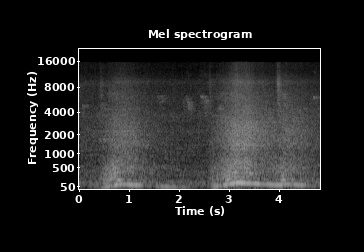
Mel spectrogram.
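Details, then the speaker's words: Ford Fiesta Mk6 after fixing an EAC fail/limp-mode fault, a service and a new battery, revving while stationary. Two clean throttle blips rise and fall smoothly with no hesitation, knock or rattle. Revs freely and sounds healthy. "now let's test out the revs thing is still on the check stand and let me just test out the Rev real"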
